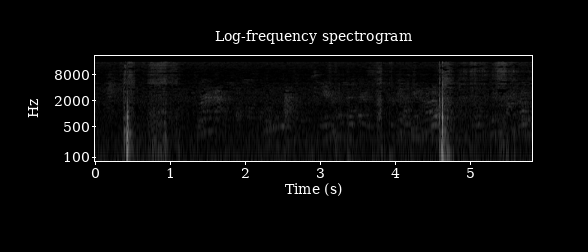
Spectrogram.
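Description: Thread rasps softly as it is pulled through taut fabric.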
